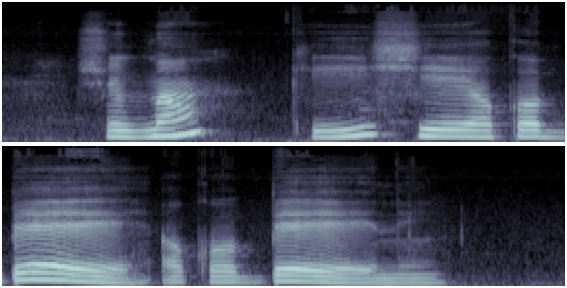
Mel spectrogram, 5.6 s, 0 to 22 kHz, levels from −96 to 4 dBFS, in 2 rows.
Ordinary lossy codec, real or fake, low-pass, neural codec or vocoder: MP3, 96 kbps; real; 19.8 kHz; none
